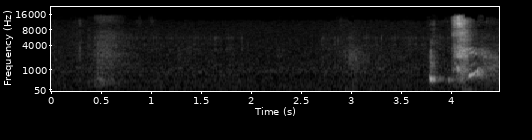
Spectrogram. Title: Sneezing compilation | Sneeze Tube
